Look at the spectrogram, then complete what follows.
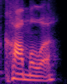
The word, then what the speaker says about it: Kamala: think it is no it is Kamala yeah comma like comma La um so what do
